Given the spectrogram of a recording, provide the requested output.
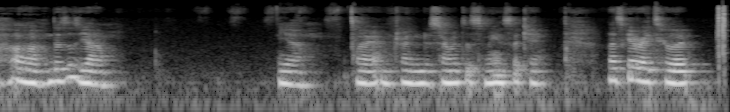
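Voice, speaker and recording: A woman with a non-native accent, moderate pace, long and frequent pauses, and monotone, flat intonation. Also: medium pitch for a woman. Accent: non-native English speaker. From Brazil. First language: Portuguese. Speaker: tarot reader. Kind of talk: tarot reading. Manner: casual, thinking aloud with hesitations.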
